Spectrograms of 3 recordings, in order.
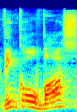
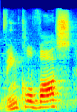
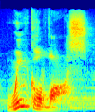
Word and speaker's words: Winklevoss: But do you remember the Facebook movie the Vinklevos? I think you pronounce her name. Winklevoss. Winklevoss. Winkle with a W.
